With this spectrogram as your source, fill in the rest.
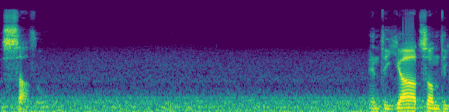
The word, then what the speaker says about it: Southall: It's spelt Southall, but I believe that it's pronounced Southall.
